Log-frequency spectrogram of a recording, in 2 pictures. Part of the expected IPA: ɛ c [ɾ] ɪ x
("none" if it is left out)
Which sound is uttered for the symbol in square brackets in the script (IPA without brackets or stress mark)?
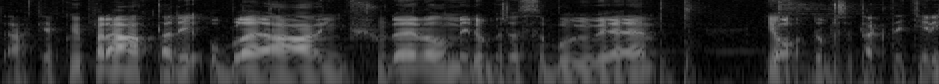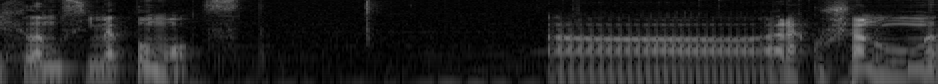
ɾ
